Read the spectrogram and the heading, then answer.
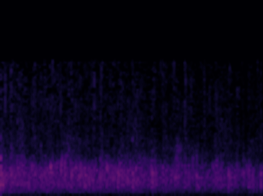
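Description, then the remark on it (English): A church audience claps steadily and densely in praise of Jesus, a sustained wash of many hands applauding at an even loudness with no voices standing out. “Can we give Jesus one more hand clap of praise?”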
